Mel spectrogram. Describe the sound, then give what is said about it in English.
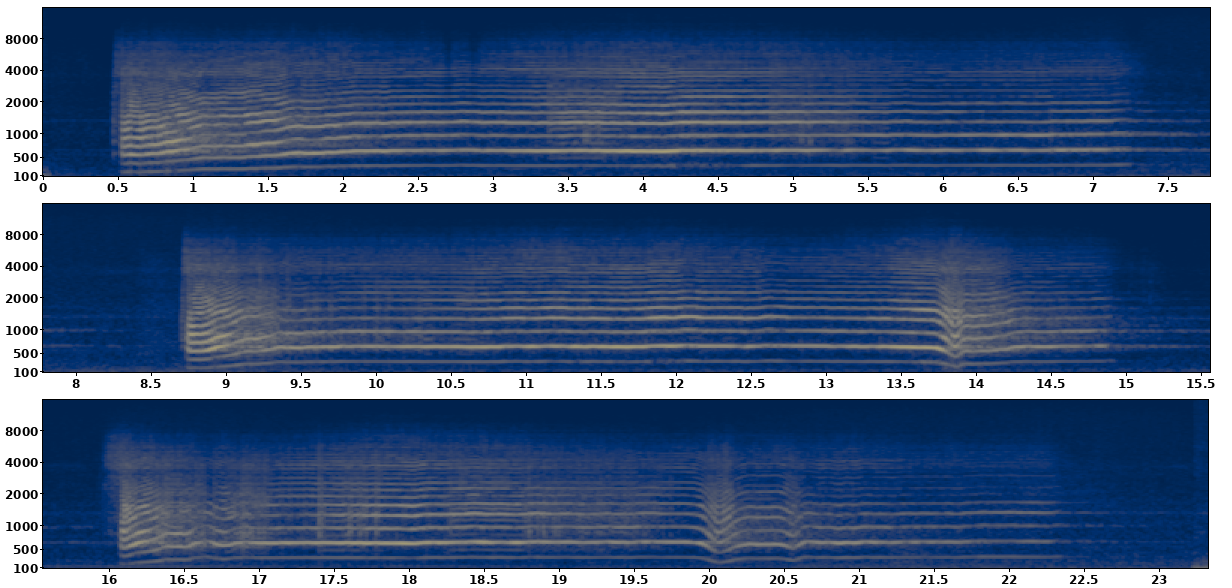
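A Tibetan ritual metal horn sounds three long, loud blasts, each a steady, buzzing low tone rich in overtones that wavers and dips in pitch as it ends, separated by brief pauses. “First, the metal instrument.”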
